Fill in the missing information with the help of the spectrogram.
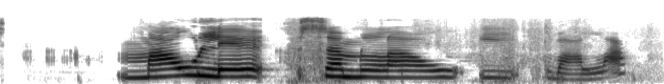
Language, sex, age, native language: Icelandic, female, 9, Icelandic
